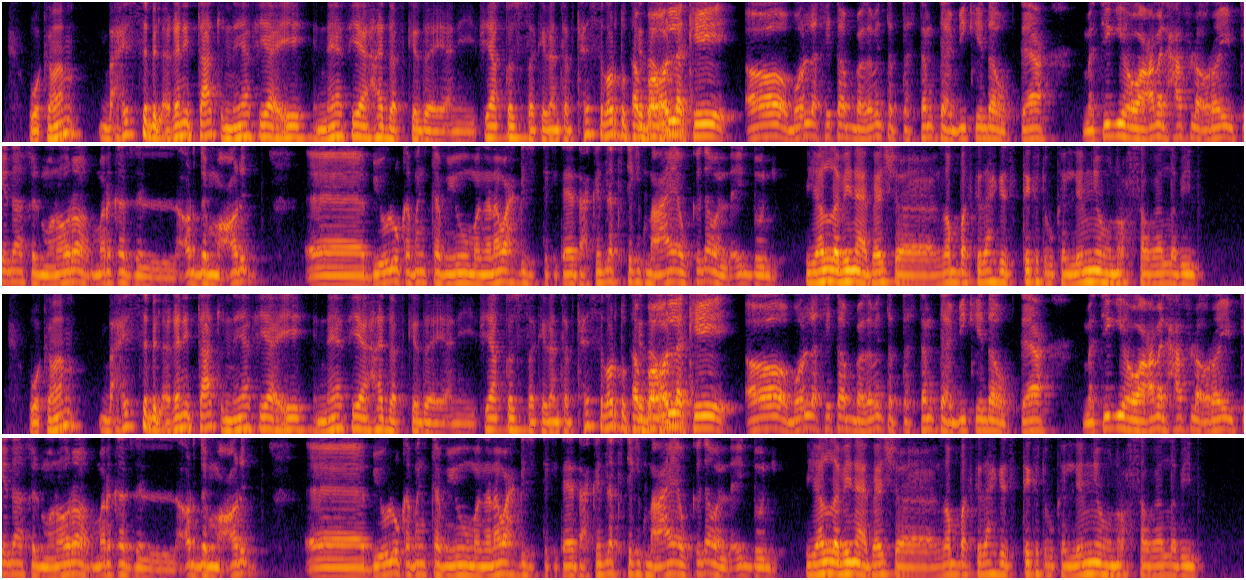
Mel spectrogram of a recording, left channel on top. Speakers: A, on the left (about 75°); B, on the left (about 30°).
A: وكمان بحس بالاغاني بتاعته ان هي فيها ايه ان هي فيها هدف كده يعني فيها قصة كده انت بتحس برضه بكده
B: طب بقول
A: ولا
B: لك
A: إيه؟
B: ايه اه بقول لك ايه طب ما دام انت بتستمتع بيه كده وبتاع ما تيجي هو عامل حفله قريب كده في المناره مركز الارض المعارض آه بيقولوا كمان كام يوم انا ناوي احجز التيكيتات احجز لك التيكت معايا وكده ولا ايه الدنيا
A: يلا بينا يا باشا ظبط كده احجز التيكت وكلمني ونروح سوا يلا بينا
